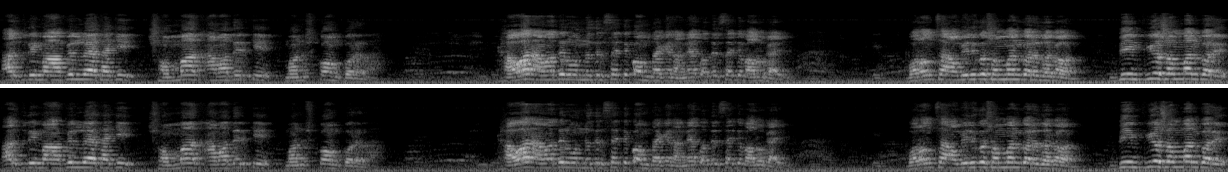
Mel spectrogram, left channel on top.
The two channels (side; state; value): both; normal; correlation 0.42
